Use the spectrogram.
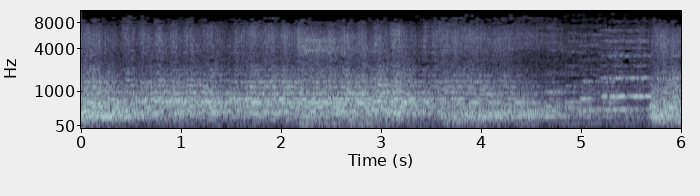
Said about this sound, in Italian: Per favore, ci mandi la sigla, in qualche modo. Oh, ecco.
